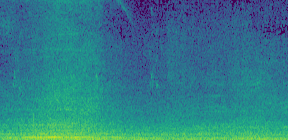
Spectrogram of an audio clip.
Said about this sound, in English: Sure is busy out here along the White Horse Pike with all the stores and traffic.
